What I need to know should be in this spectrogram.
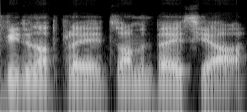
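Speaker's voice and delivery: low-key mock German; deadpan imitated German accent. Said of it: "interacting with a German".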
